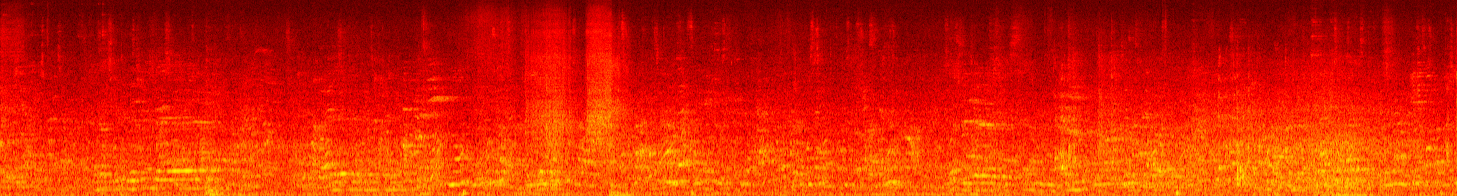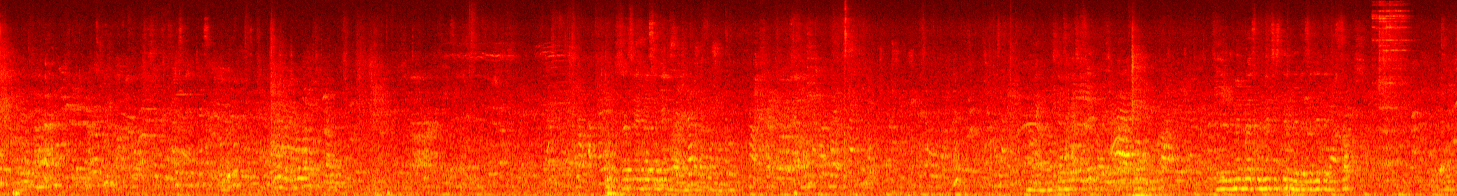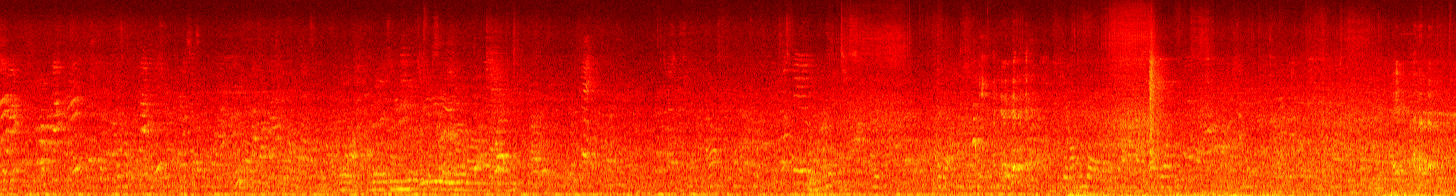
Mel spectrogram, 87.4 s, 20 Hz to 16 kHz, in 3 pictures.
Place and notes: {"title": "Rue du Jambon, Saint-Denis, France - Rue du Jambon Graffiti Area", "date": "2019-05-25 11:50:00", "description": "This recording is one of a series of recording, mapping the changing soundscape around St Denis (Recorded with the on-board microphones of a Tascam DR-40).", "latitude": "48.93", "longitude": "2.36", "altitude": "33", "timezone": "Europe/Paris"}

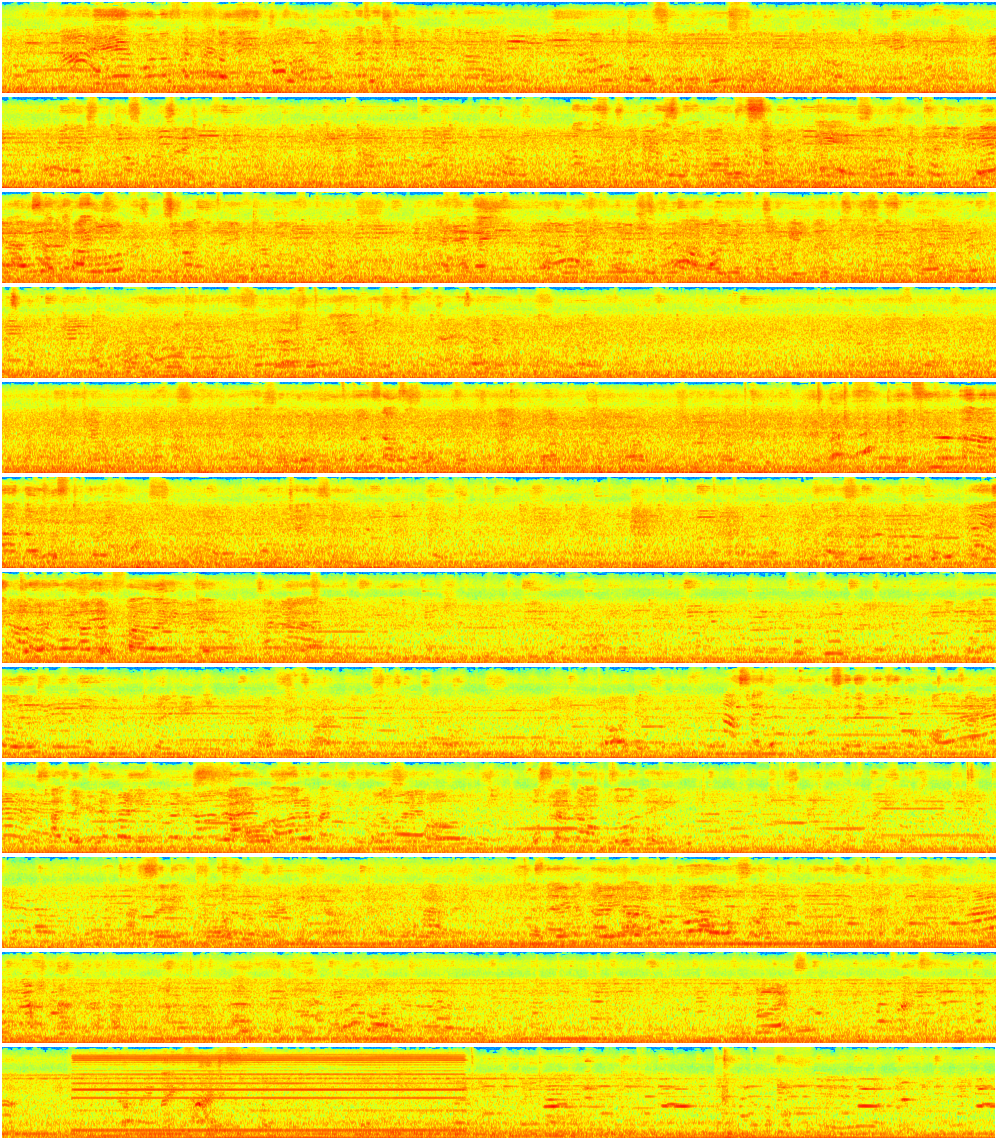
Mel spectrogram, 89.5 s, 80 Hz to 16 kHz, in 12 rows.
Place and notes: {"title": "R. Vergueiro - Jardim Vila Mariana, São Paulo - SP, 04101-300, Brasil - São Paulos Subway", "date": "2018-10-03 13:47:00", "description": "Inside the São Paulo subway train, between the Trianon-masp and Cháraca klabin stations. Recorded with TASCAM DR-40 with internal microphones", "latitude": "-23.59", "longitude": "-46.63", "altitude": "787", "timezone": "America/Sao_Paulo"}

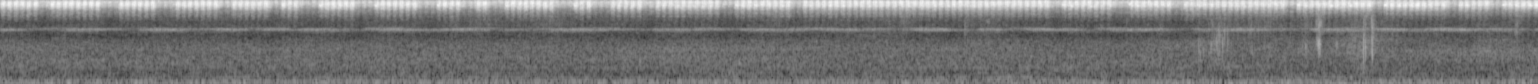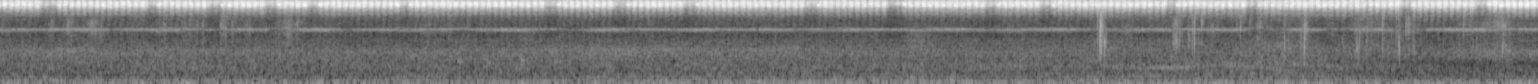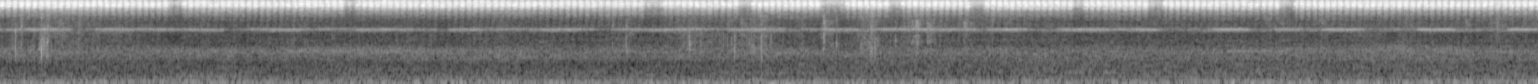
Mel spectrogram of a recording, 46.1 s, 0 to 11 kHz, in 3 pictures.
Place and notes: {"title": "path of seasons, Piramida, Maribor - august crickets", "date": "2013-08-08 10:29:00", "description": "and night creature sounding dry leaves behind walnut tree", "latitude": "46.57", "longitude": "15.65", "altitude": "363", "timezone": "Europe/Ljubljana"}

